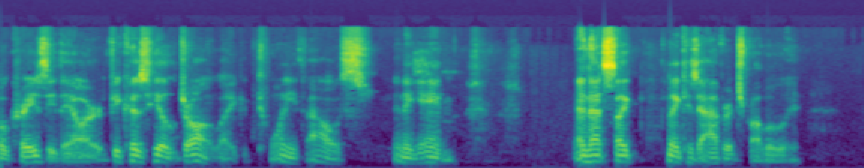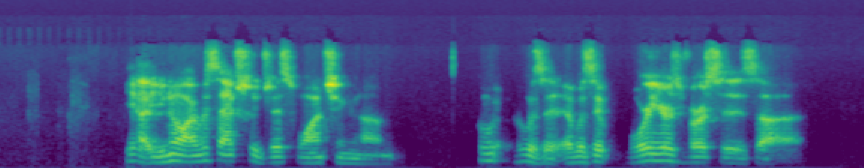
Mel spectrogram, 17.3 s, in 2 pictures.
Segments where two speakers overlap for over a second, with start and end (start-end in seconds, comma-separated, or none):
none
